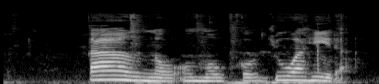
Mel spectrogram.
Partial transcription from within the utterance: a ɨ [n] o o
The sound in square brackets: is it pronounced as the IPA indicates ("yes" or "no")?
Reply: yes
